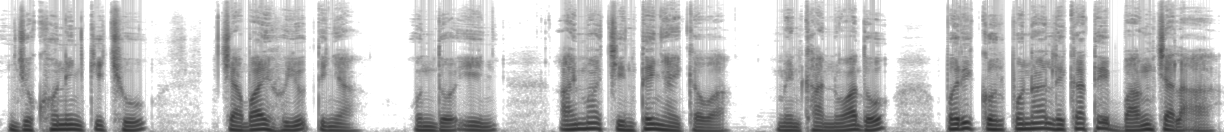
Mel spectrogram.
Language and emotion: Santali, fearful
